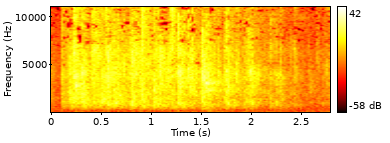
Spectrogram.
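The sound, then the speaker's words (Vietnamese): A crowd of Buddhist lay followers at a Buddhist practice gathering claps together in a dense, steady round of applause honoring merit, many overlapping claps blending into a bright rattle that holds for a few seconds before tapering slightly. No voices. “Vì trước hết xin quý vị Phật tử xin tán thán công đức quý vị Phật tử cho một tràng pháo tay.”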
